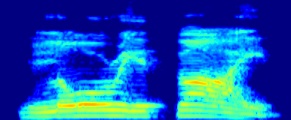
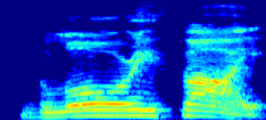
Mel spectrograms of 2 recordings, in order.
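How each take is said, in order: First: "Glorify" said very slowly, three clear syllables. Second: Said in the usual way. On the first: Shown as a demonstration. Teacher sounding out "Glorify" syllable by syllable. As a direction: stretch out "Glorify". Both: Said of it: "Esta tiene tres sílabas".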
